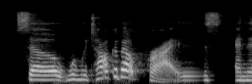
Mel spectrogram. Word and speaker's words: PRISE: So when we talk about PRISE, and it sounds like a winter prize, but it's spelled PRISE, it is based on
